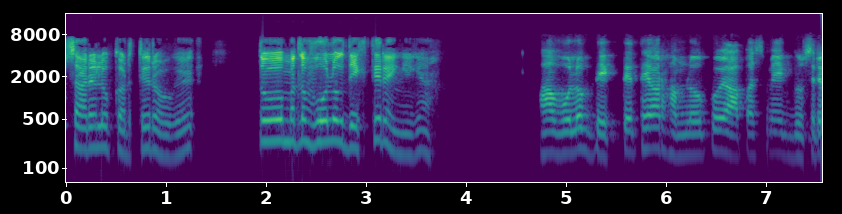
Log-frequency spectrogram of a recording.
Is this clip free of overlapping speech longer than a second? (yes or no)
yes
